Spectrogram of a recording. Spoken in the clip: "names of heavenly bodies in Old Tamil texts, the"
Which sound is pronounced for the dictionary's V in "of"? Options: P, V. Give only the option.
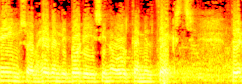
V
